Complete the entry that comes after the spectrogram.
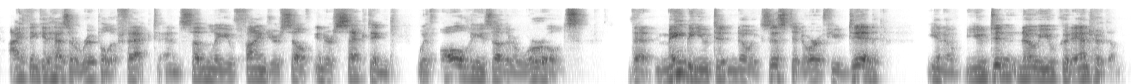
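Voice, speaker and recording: A middle-aged American man telling stories as an interview guest, discursive, self-deprecating and enthusiastic about his subject. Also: mid-range voice. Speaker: interview guest, radio show host. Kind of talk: reflective conversational interview storytelling.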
